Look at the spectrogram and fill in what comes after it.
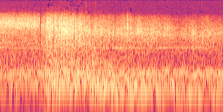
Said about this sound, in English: Interlock on. Ready to fire. Okay. Fire one.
